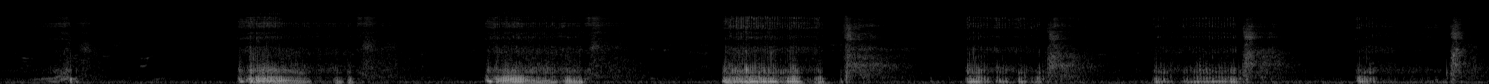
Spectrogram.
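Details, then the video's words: Sleeping pet dog snoring while apparently dreaming, recorded December 11, 2015: loud, low, rasping snores in bursts roughly every two to three seconds, each about a second long, separated by quieter breathing. "Snoring Dog"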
